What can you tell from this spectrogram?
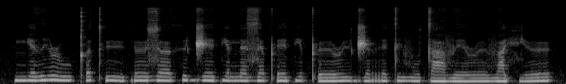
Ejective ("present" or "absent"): present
